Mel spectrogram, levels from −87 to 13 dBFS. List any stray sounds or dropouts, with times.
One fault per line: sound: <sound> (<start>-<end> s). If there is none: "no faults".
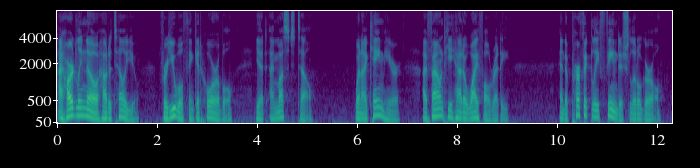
no faults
